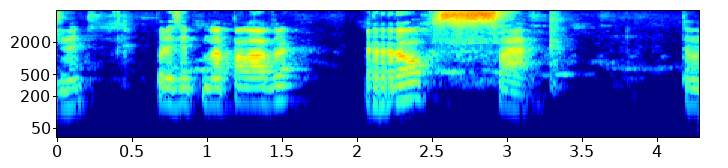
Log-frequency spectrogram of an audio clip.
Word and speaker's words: rosa: Por exemplo na palavra Rossa então não se pronuncia Rosa como se fosse no português com o som de z mas se pronuncia como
